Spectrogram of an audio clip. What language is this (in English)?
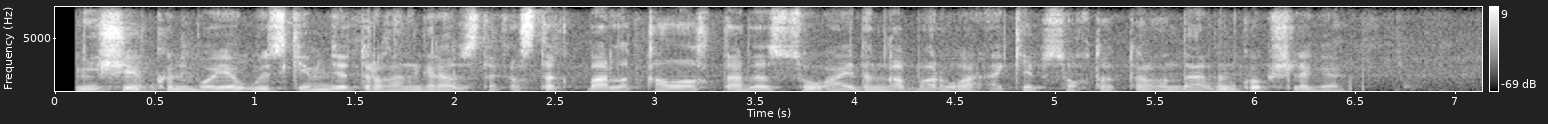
Kazakh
